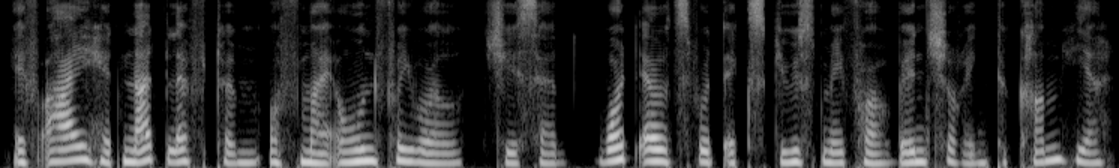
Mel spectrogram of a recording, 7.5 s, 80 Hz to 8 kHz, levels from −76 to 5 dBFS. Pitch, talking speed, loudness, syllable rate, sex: 190 Hz, 185 wpm, -20 LUFS, 4.4 syllables/s, female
